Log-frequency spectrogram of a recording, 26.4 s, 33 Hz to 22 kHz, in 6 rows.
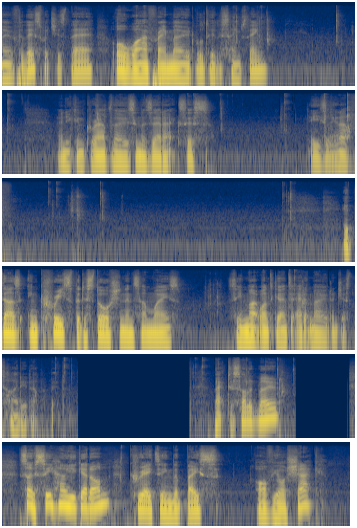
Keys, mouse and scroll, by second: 1.7 click, 2.9-4.2 shift+middle drag, 4.2 click, 5.3 g, 7.1 click, 8.4 g, 9.5 click, 9.7 Tab, 10.0-16.8 middle drag, 12.7-14.8 scroll up 2, 15.8 Tab, 16.8 alt+click, 16.9 middle click, 17.6 g, 18.4 click, 18.6 Tab, 18.6-20.1 middle drag, 19.0-20.1 scroll down 2, 20.1-20.7 drag, 20.7-26.4 shift+middle drag.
